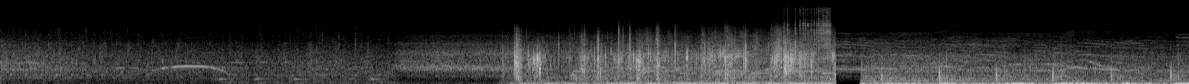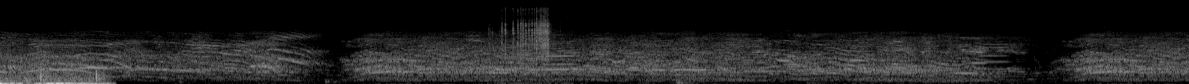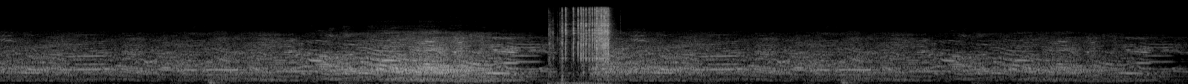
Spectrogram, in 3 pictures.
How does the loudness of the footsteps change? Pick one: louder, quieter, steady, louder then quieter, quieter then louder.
quieter.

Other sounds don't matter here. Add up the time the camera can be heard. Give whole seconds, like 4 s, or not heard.
2 s.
